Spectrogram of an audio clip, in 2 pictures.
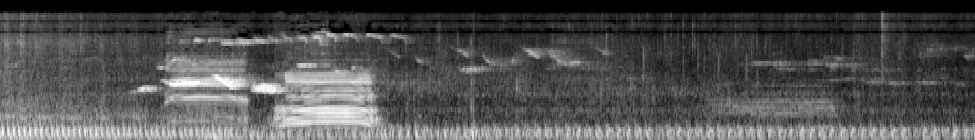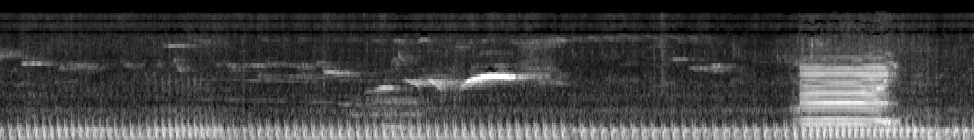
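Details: A tame herd of cattle being herded from a wide green field into a pen. A pair of strong moos comes early and another at the close, separated by quieter rumbling background and occasional bird chirps.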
